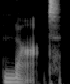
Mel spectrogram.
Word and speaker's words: knot: It's pronounced not.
